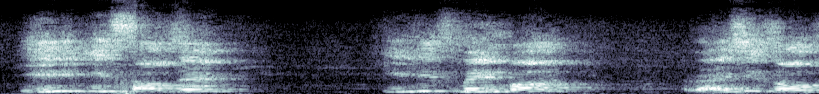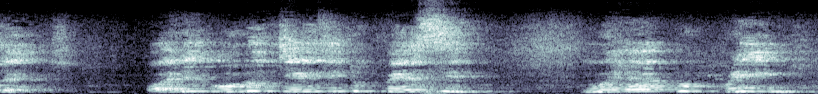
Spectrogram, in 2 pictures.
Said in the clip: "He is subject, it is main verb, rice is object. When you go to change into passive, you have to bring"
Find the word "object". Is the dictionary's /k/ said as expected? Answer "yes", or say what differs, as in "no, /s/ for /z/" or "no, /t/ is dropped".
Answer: no, /k/ is dropped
